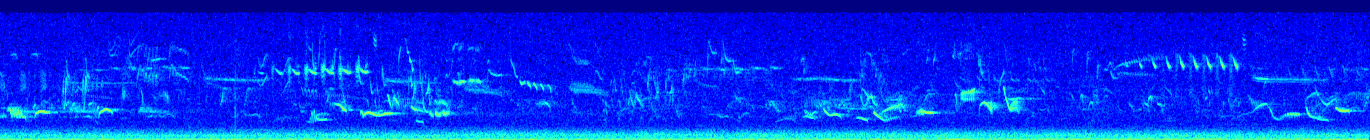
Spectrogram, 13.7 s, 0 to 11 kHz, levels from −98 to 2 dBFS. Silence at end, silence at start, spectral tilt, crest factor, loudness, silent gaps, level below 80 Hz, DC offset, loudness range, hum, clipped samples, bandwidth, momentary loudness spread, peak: 0 s; 0 s; -3.5 dB/octave; 16 dB; -50 LUFS; none; -52 dBFS; under 0.1%; 4 LU; none; under 0.1%; 10.5 kHz; 7 LU; -34 dBFS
